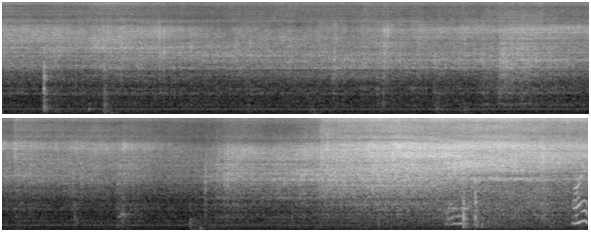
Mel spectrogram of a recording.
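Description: Food frying on a small cast iron griddle, a steady close sizzle with occasional scraping and clinks, swelling into a louder hiss toward the end.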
